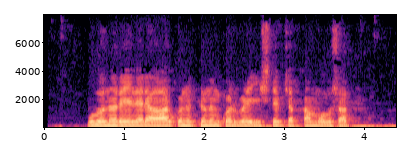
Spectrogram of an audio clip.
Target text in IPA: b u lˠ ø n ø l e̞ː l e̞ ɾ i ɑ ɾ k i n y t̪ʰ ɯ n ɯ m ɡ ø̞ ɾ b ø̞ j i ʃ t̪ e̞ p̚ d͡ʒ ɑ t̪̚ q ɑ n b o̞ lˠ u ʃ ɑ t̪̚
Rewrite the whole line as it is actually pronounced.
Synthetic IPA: b u lˠ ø n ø ɾ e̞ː l e̞ ɾ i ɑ ɾ k y n y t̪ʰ ɯ n ɯ m k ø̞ ɾ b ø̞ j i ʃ t̪ e̞ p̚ d͡ʒ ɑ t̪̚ q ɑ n b o̞ lˠ u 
